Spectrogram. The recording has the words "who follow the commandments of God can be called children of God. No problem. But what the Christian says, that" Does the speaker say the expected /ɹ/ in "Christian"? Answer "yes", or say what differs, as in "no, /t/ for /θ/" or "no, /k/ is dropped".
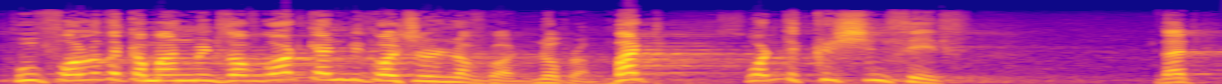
yes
